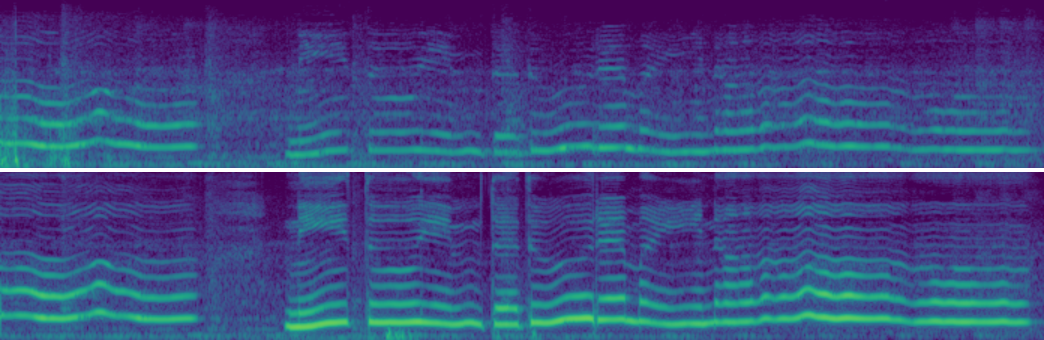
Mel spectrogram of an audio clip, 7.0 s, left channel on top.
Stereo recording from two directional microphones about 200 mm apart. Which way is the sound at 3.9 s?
80° right.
